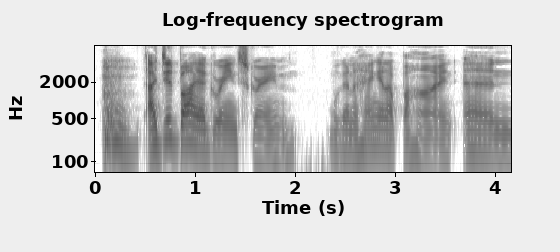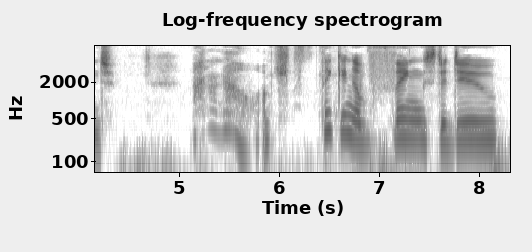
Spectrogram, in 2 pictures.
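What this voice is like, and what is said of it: Hoarse, voice giving out. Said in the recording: “I'm losing my voice. ... Why am I losing my voice?”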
